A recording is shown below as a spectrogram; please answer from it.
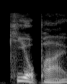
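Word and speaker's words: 커피: On the bottom row, hackio meaning school, Kiopai, which is the Korean pronunciation of the word coffee, hang meaning Korea itself,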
